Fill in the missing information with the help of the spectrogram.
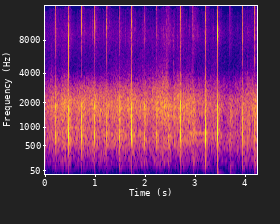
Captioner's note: audience applauding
